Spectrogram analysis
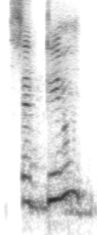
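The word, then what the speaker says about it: सिद्धिम्: Siddhim, we have sa, choti matra, and then we have half da and tha.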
